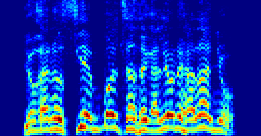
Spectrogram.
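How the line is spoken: Shout. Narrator (Spanish): gritaba uno de ellos

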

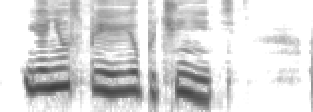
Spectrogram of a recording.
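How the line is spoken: Sad. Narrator (Russian): грустно сказала

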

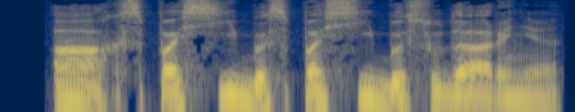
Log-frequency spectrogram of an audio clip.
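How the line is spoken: Sweet trembling voice, giggling. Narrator (Russian): заговорил один из них, сладостно разбитым дрожащим голосом, поминутно хихикая

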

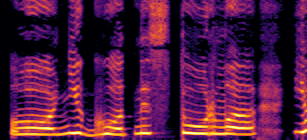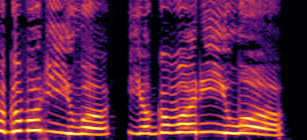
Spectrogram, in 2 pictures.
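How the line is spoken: Sobbing whisper. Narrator (Russian): Шепчет она, рыдая

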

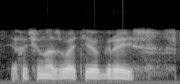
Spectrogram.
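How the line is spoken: Calm. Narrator (Russian): спокойно произнесла Пилар

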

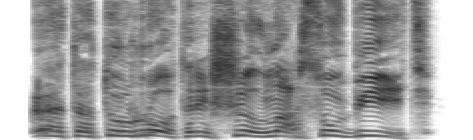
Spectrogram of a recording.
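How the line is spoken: Frightened yell. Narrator (Russian): Испуганно заорал кто-то из игроков

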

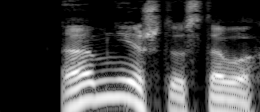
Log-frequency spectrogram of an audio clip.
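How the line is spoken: Scoffing grunt. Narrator (Russian): хмыкнул Гарт

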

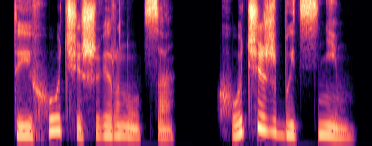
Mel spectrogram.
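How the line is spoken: Lifeless, flat voice. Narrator (Russian): Спросило безжизненным, ровным голосом

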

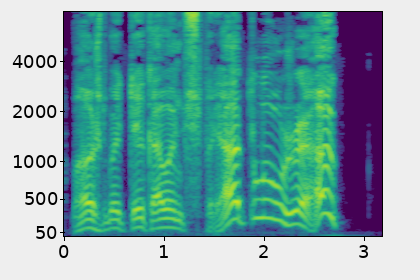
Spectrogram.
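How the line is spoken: Triumphant laugh. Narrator (Russian): восхищенный таким своим замечанием, Чуб засмеялся, внутренне торжествуя, что он один только пользуется благосклонностью Солохи

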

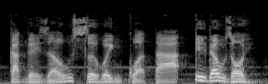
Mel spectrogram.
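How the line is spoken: Loud shout. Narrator (Vietnamese): Hòa Thượng Mập Chấp Mê Nguyên liền hét lớn

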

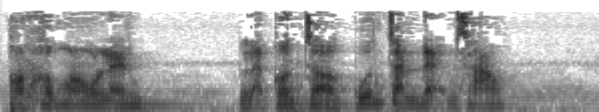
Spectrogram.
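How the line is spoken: Stern shout. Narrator (Vietnamese): Tên mập nghiêm nghị quát lên

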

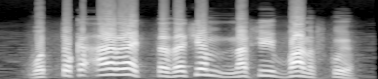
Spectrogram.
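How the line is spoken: Reproachful shout. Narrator (Russian): укоризненно прикрикнула на меня Баба-Яга

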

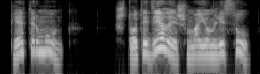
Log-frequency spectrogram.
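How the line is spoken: Giant's sudden thunderous voice. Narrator (Russian): вдруг сказал великан громовым голосом

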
